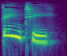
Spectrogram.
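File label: "dainty", British English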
